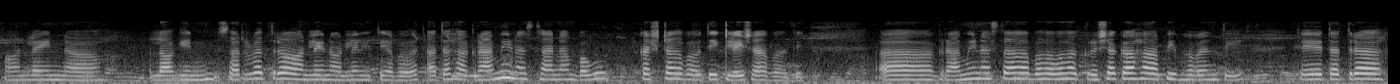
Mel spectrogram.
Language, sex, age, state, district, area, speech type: Sanskrit, female, 45-60, Karnataka, Dharwad, urban, spontaneous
